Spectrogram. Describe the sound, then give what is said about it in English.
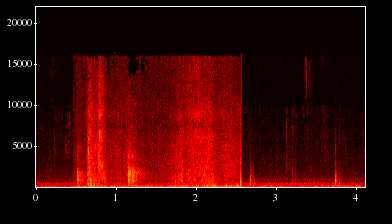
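A front door is pushed shut by a person with a sustained creaking, scraping rush of about two seconds ending abruptly, followed by a few soft clicks and knocks of the latch. No voices. “rises, stumbles, half asleep, towards the door, and pushes it closed.”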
